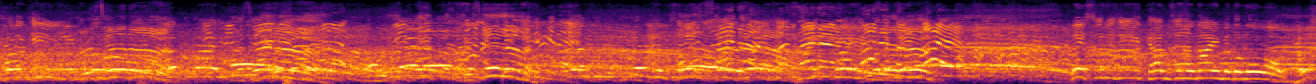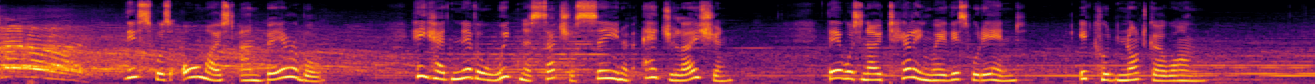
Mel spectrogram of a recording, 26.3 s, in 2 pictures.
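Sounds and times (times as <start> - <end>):
people shouting: 0.0 - 20.1
large crowd roaring: 0.0 - 20.9
speech: 14.4 - 16.6, 17.3 - 20.6, 21.4 - 25.3.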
